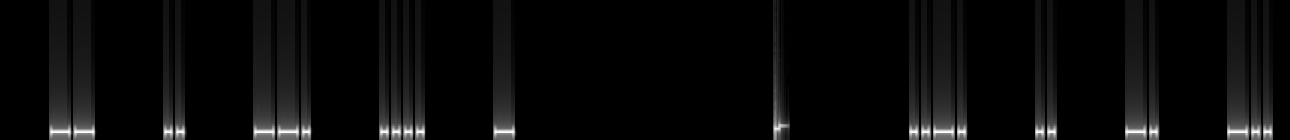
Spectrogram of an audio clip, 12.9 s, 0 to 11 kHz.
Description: Morse code, heard as a keyed tone, about 20 wpm, spaced as for 9 wpm, 700 Hz. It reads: MIGHT FIND
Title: 4x Character Spacing - Top 300 Words - 20wpm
